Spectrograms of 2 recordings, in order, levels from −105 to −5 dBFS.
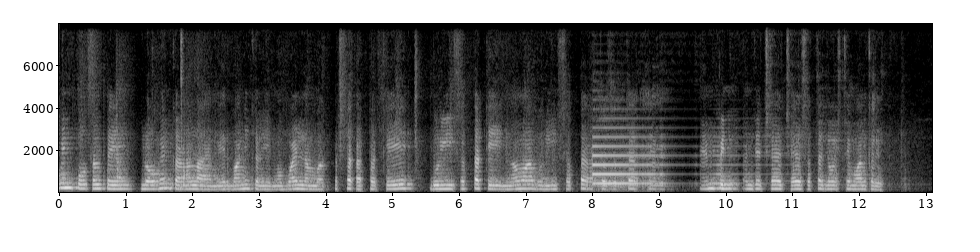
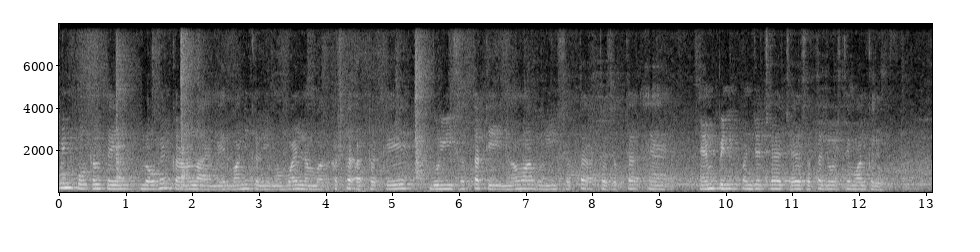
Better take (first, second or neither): second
